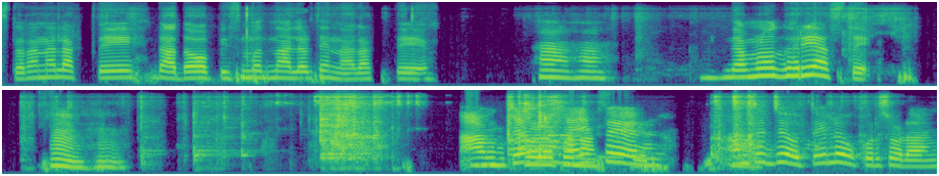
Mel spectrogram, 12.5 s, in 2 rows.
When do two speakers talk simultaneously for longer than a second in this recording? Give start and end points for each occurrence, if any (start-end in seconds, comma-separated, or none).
9.7-11.2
